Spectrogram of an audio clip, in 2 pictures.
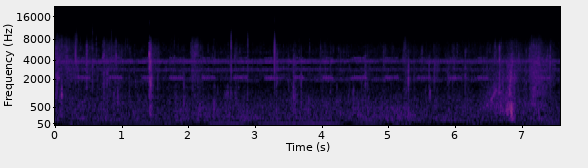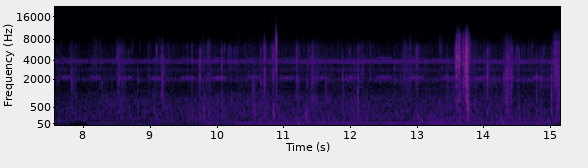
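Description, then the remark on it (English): Uneven, shuffling footsteps scuff across dry ground as someone stumbles toward a campfire at night in the desert, with a couple of louder stumbling scrapes, set against a steady high chirring of crickets in a quiet night ambience. “That night in the desert, the Indian warrior awakens when he hears footsteps.”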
